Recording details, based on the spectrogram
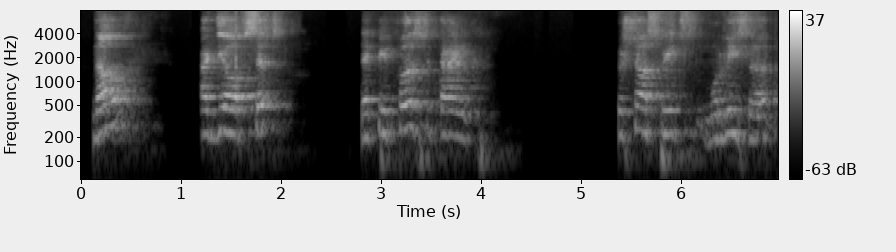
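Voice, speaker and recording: Long, frequent pauses break up a man's very slow speech at a high pitch. His intonation is fairly even, with audible room echo. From Tamil Nadu, India. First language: Tamil. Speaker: cultural institute director, speaker. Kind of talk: public speech.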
